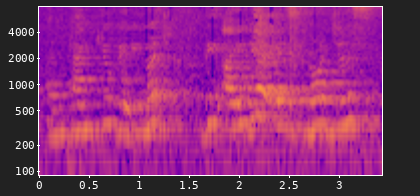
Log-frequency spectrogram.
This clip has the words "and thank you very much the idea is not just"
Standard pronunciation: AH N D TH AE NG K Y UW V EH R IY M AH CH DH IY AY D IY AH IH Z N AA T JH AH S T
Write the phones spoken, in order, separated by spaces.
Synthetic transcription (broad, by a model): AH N D T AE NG K Y UW V EH R IY M AH CH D IY AY D IY AH IH Z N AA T JH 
